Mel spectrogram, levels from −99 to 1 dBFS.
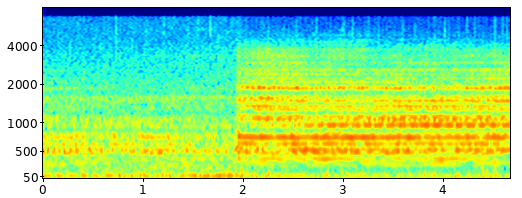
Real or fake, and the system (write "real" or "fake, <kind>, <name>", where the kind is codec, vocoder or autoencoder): real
